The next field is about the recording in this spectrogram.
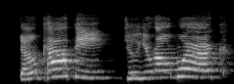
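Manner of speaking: screechy, shrill, loud nagging voice. A narrator reads the director mocking hypocrites who lecture students, screechy nagging voice. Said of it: "nagged in a screechy voice".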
